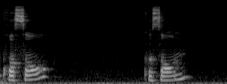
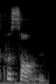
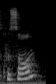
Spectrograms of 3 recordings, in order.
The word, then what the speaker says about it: croissant: In our hearts, we're all pronouncing it. Quason. That's fine. We know. We know that it's croissant. We know it's croissant.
